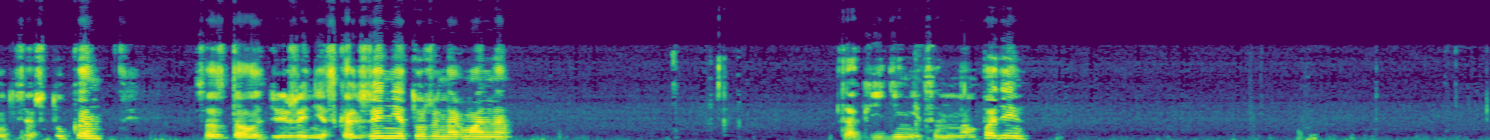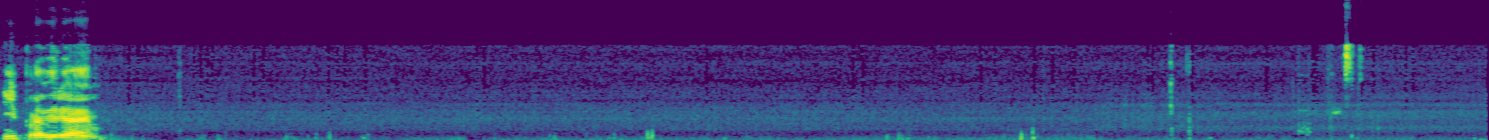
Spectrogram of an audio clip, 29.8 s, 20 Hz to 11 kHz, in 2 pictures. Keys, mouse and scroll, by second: 7.5 KP_1, 9.1 KP_1, 14.5 click, 16.8 click, 27.0 space.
